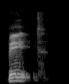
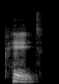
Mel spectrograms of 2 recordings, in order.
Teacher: we just have two words that vary on that Continuum of when we start vibrating the vocal folds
